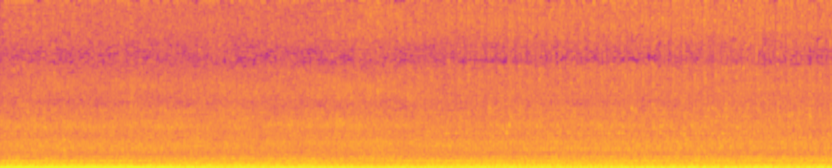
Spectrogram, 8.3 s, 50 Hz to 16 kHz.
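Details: 2014 Dodge Charger R/T 5.7 Hemi, first start after 6.1 intake manifold swap with gaskets, fuel rails, injectors: deep even V8 idle rumble, no hiss, misfire or miss; normal clean idle.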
